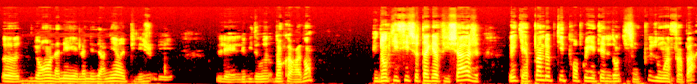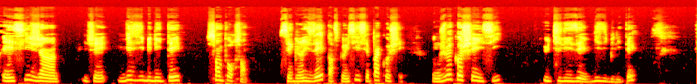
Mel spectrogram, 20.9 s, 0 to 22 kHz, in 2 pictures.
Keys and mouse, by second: 5.5 click, 18.4 click.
